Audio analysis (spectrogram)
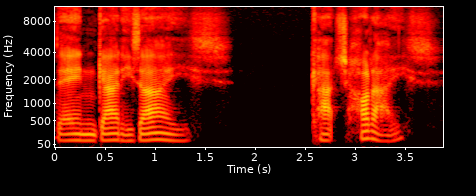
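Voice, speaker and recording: Slow, halting man in a brooding audio drama. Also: fairly low pitch, little pitch movement, clear, resonant tone, no echo, studio quality. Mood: tense, yearning. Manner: deliberate, halting short phrases. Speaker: actor and narrator. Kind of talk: dramatic audio play monologue.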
